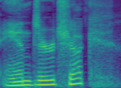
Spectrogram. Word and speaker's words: Andrzejczyk: Is it Anderchuk? Andrzejczyk, yeah. Andrzejczyk?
